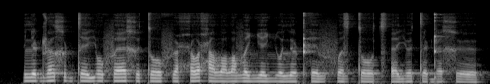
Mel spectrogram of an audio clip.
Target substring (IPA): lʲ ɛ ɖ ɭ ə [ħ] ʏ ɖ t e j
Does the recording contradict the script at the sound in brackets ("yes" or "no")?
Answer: yes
